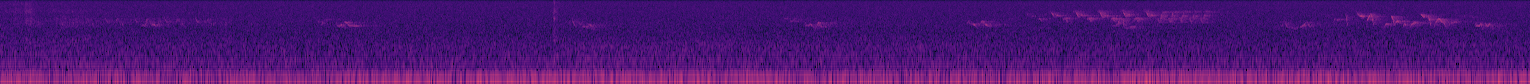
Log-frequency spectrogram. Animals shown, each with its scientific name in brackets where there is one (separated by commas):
Canada Warbler (Cardellina canadensis), Nashville Warbler (Leiothlypis ruficapilla), Red-eyed Vireo (Vireo olivaceus)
